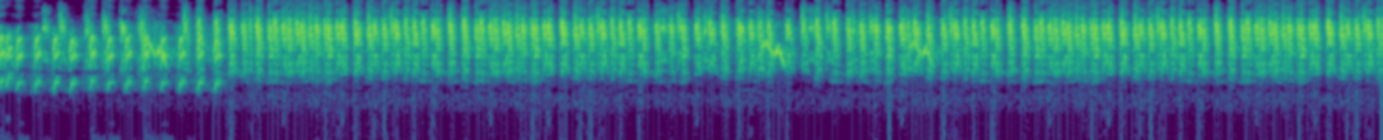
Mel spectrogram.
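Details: Sparrows' flock-gathering chatter, used as a trapping lure, in a dense, unbroken stream of high, overlapping chirps, opening with a few louder, harsher notes, then settling into steady twittering.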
